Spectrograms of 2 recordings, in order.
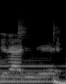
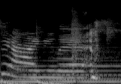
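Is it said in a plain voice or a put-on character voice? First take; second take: plain; character voice. First: It is said in a plain, ordinary voice. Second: It is said in an imitated character's voice.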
